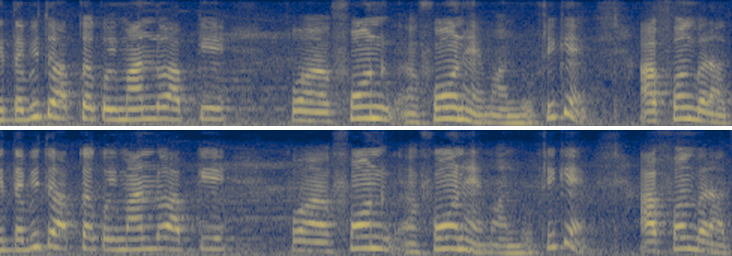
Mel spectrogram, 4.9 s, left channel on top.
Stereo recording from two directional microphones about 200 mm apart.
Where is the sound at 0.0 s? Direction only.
40° left (ahead or behind).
